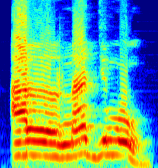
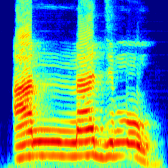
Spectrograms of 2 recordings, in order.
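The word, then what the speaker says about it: النجم: Kata yang pertama, najmun, bacanya bukan al-najmu, tapi cara membacanya an-najmu. Langsung masuk mana? Langsung masuk ke huruf nunnya ini, an-najmu.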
